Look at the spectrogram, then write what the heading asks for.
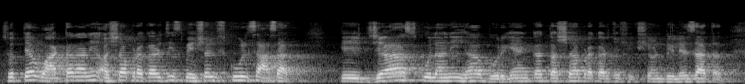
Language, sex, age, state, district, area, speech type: Goan Konkani, male, 30-45, Goa, Pernem, rural, spontaneous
